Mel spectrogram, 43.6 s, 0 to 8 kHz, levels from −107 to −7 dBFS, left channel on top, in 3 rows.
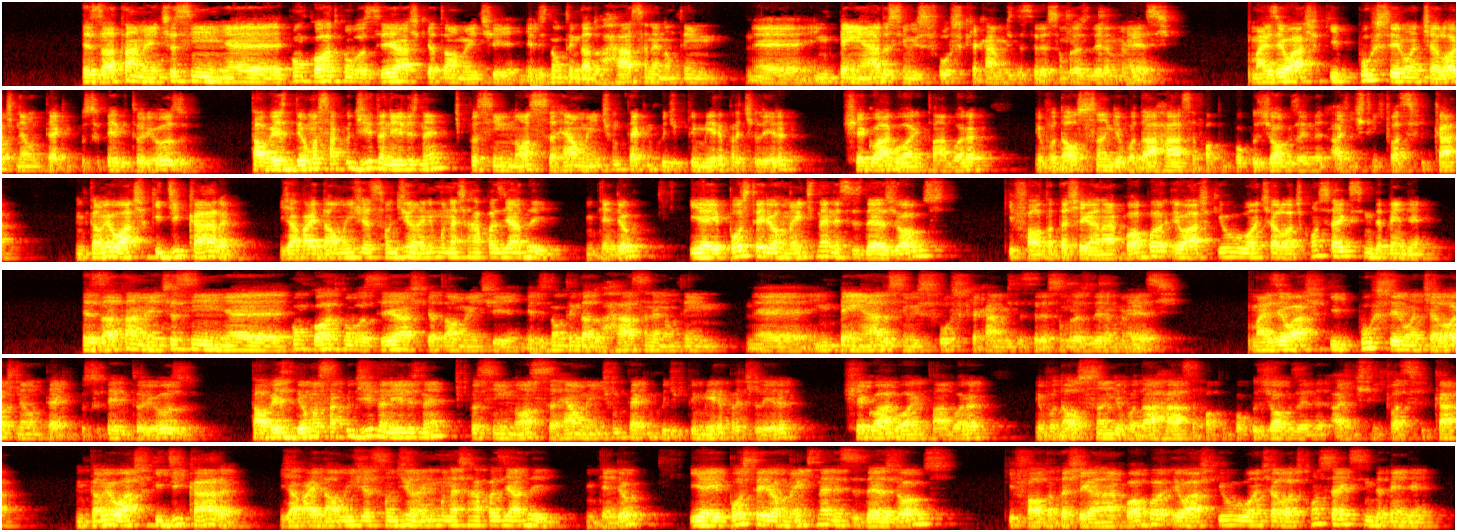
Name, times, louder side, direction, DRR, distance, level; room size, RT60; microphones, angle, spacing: voice 1, 0.8-7.1 7.4-11.7 12.5-16.4 17.0-18.9 19.2-22.4 23.0-24.3 24.9-29.1 29.8-31.4 31.9-34.5 34.9-35.4 36.0-38.5 39.1-43.2, left 2 dB, 85° left, 4 dB, 2.2 m, -24 dB
21.5 x 8.7 x 2.3 m, 0.40 s
head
